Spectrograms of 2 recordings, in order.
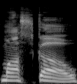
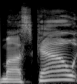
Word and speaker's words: Moscow: It is pronounced Moscow. I did not realize that. I thought it was Moscow.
